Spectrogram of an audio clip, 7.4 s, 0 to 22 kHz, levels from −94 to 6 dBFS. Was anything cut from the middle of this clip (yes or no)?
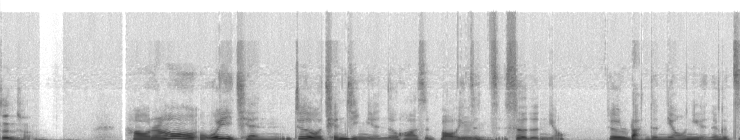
yes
